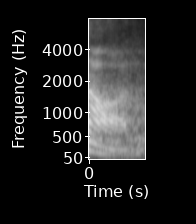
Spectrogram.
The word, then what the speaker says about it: hour: Again, H is silent and therefore we have an before the word R. An hour. You are late for an hour, right?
